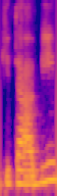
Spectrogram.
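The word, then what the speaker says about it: كتابي: are four of them this eye is actually pronounced as ee so kitab okay this means my his my her his and your your book his book her book and kitabi my book so these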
